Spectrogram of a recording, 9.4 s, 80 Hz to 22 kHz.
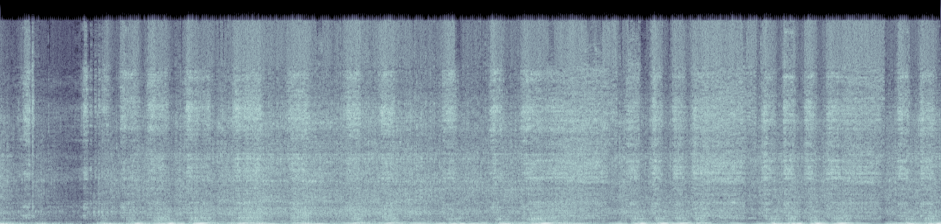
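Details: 1989 Suzuki Forsa after new, cleaned spark plugs and a carburetor cleaned of oil on its lip; the earlier misfire is gone. Steady idle climbing into clean, even revs and settling back, healthy and crisp.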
